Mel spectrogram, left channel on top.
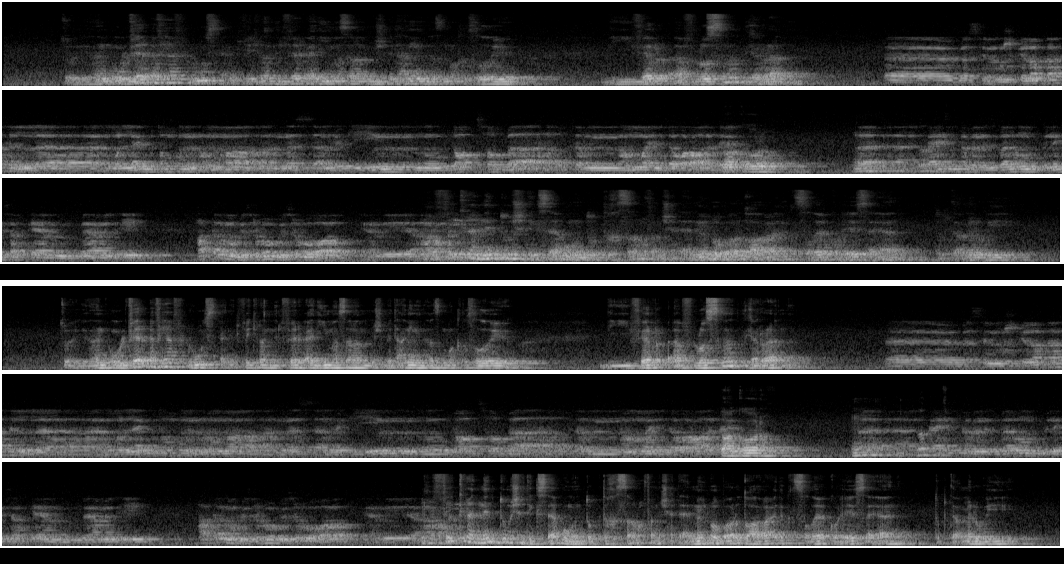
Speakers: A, on the right; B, on the left.
A: انتوا يا جدعان والفرقة فيها فلوس يعني الفكرة ان الفرقة دي مثلا مش بتعاني من أزمة اقتصادية دي فرقة فلوسها تجرقنا
B: آه، بس المشكلة بتاعت الملاك بتوعهم إن هم ناس أمريكيين وبتقعد تصب أكتر من إن هم يدوروا على فرقة
A: بتوع كورة
B: تفوق.
A: امم
B: آه،
A: بالظبط
B: آه، فاهم فبالنسبة لهم بنكسب كام بنعمل إيه حتى لما بيصرفوا بيصرفوا غلط يعني هروح
A: الفكرة
B: عشان
A: ان انتوا مش هتكسبوا ما انتوا بتخسروا فمش هتعملوا برضه عوائد اقتصادية كويسة يعني انتوا بتعملوا ايه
